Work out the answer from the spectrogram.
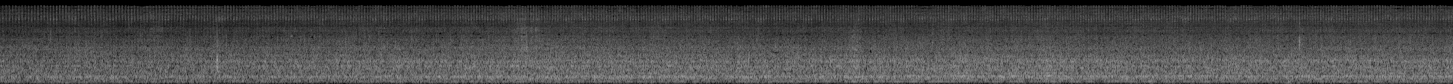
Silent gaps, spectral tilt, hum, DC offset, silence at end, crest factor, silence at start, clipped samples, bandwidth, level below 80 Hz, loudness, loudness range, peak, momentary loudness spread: none; -2.5 dB/octave; none; under 0.1%; 0 s; 20 dB; 0 s; under 0.1%; 17 kHz; -60 dBFS; -28 LUFS; 2 LU; -10 dBFS; 3 LU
